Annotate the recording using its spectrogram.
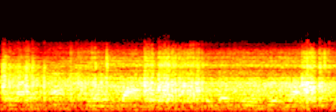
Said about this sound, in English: Now, if we're outside where we didn't have any noise, you take this and tune the station basically out. I'm just getting a lot of noise here from lightning hits and everything.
